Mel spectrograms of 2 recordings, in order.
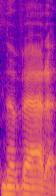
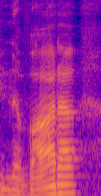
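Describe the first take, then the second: First: It is pronounced the way locals say it. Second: It is pronounced the way outsiders say it. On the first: This is how people from the state say it. The speaker calls it right. "I was born in Nevada, so I'm telling you right now, it's Nevada" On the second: This is how people from elsewhere say it. The speaker calls it wrong. "most people outside of the state say Nevada"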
